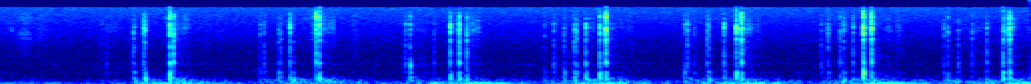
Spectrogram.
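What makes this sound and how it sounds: Short fingernails scratch the maroon cloth cover of a hardcover book in quick, uneven strokes. Each stroke gives a soft, dry scraping burst with brief bright streaks over a steady low rumble.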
